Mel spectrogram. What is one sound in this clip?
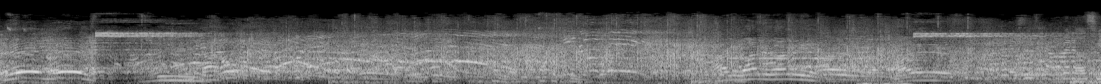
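A referee's whistle blows in short shrill blasts.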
